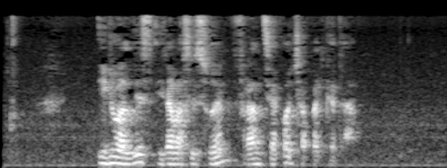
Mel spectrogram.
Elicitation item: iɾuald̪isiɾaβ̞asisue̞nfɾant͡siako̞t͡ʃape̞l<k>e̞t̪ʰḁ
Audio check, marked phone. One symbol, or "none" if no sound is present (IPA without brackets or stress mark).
k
